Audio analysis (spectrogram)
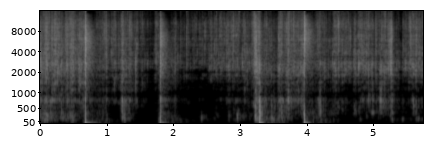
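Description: Clear plastic bubble wrap is held in both hands while the fingers squeeze and pop the bubbles. Steady bright crinkling and crackling runs throughout, broken by several sharp, short pops that snap out louder than the rustle and die away almost instantly.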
